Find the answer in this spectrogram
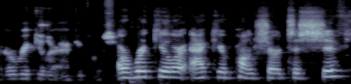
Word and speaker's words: auricular: How do you pronounce that? A cultural acupuncture, is that Yes, right? auricular acupuncture.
